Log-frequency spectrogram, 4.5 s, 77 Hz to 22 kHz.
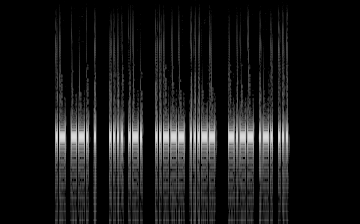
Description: Morse code, heard as a keyed tone, about 45 wpm, 700 Hz. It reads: AGE HR 23 YRS
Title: K1USN SST QSO Practice 50wpm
